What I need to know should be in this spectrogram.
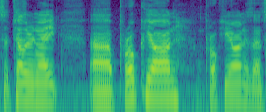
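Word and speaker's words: Procyon: i play is the teller knight uh prokion prokion is that's how you say it uh if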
